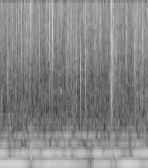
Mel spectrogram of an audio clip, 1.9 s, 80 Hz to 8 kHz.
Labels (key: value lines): label: biophony, midshipman
recorder: SoundTrap 500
